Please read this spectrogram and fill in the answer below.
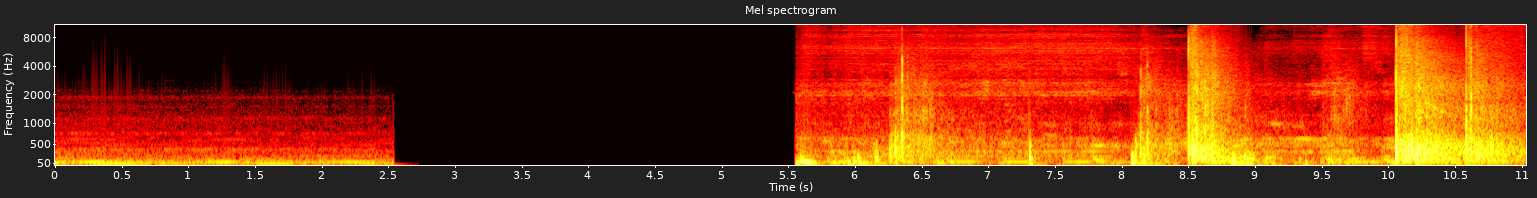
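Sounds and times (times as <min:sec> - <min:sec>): loud firework bangs: 0:06.2 - 0:11.0
small firework pops: 0:06.2 - 0:11.0.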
